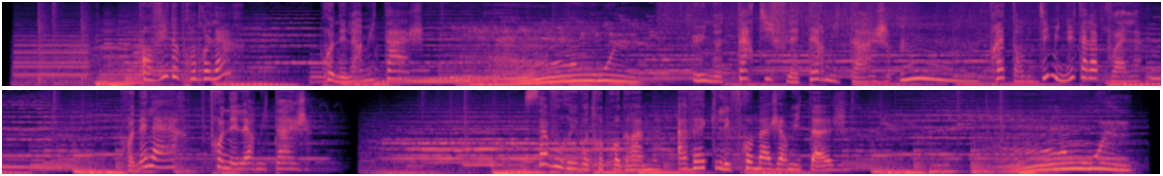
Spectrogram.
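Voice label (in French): Pub Tv Gourmande douce light; LEmitage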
